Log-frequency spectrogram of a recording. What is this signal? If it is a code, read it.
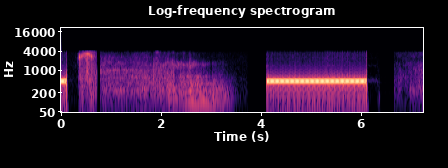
Ringback tone (North America), 440 + 480 Hz.
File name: out- - - - - .28611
